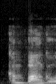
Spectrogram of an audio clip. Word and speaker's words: Kimbangu: Kumbungu is spelled Kimbangu.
